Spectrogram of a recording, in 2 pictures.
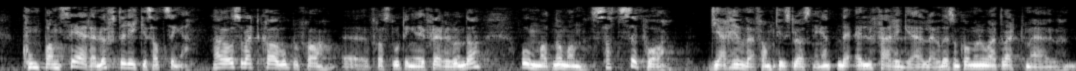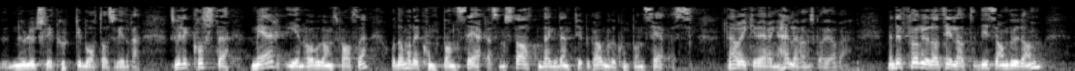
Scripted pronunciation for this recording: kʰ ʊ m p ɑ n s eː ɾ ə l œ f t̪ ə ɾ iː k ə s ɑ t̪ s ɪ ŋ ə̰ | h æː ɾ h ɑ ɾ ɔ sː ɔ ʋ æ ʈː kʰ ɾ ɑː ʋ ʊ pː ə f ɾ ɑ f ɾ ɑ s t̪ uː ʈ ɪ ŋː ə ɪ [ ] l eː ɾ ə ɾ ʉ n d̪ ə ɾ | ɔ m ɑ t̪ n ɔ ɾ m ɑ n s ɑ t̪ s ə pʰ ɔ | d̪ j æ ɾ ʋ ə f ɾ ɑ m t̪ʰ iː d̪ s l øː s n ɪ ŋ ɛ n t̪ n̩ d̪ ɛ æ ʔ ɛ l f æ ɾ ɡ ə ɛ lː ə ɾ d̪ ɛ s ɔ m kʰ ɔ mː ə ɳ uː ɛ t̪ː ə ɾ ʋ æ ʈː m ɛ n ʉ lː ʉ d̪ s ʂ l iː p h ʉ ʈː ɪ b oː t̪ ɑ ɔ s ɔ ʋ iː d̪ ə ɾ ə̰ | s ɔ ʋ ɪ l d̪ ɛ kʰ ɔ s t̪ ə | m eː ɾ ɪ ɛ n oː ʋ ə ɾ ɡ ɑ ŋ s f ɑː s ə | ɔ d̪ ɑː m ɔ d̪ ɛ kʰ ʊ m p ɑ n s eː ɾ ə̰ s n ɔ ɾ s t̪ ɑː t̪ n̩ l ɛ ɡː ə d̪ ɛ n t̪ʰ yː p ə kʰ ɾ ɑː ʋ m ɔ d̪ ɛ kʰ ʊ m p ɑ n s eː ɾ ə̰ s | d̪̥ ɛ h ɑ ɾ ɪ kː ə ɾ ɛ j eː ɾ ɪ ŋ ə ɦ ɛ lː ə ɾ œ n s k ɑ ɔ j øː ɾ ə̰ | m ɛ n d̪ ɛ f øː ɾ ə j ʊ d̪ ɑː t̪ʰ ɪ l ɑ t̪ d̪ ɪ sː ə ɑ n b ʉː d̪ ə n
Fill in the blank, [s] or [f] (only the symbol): f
